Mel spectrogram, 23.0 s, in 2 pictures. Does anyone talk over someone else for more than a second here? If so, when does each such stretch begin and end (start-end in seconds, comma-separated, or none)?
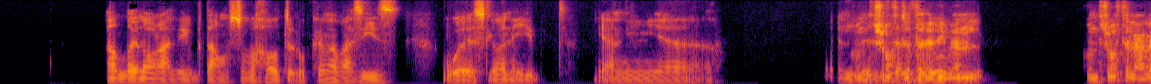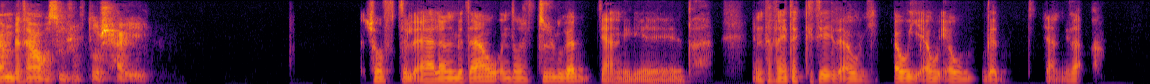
8.5-9.8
